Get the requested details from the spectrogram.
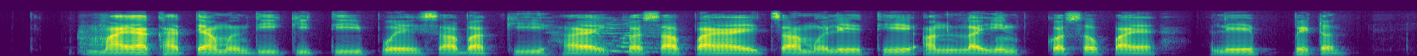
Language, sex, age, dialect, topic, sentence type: Marathi, male, 18-24, Varhadi, banking, question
